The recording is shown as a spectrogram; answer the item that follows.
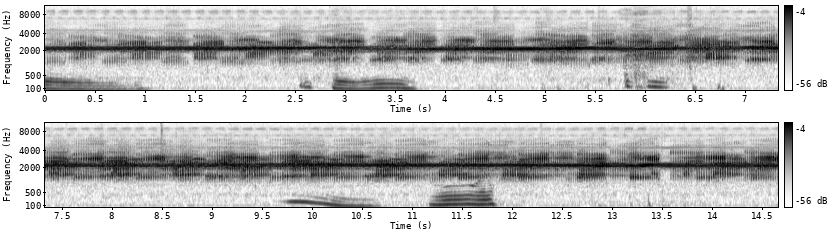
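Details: Small frogs calling at night in the rain during a flood: a dense, rapidly pulsed croaking chorus in rhythmic bursts over a steady high whine, with low human voices rising and falling at intervals.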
